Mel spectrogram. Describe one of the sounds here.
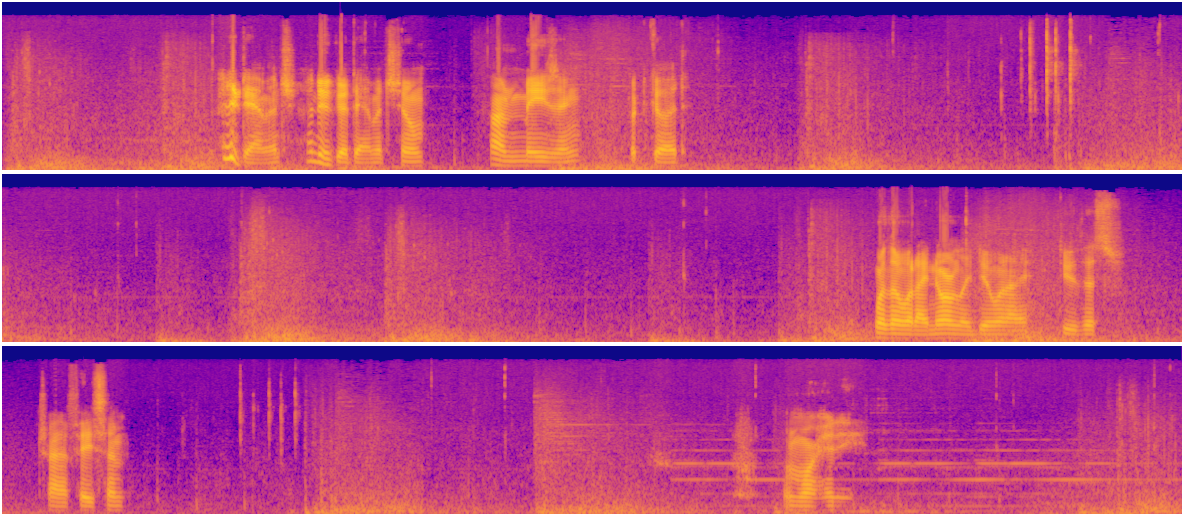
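A sword strikes a huge creature with heavy blows.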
